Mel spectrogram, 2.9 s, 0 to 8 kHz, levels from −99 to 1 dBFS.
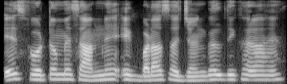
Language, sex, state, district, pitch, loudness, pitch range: Hindi, male, Jharkhand, Palamu, 170 Hz, -18 LUFS, 160-175 Hz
